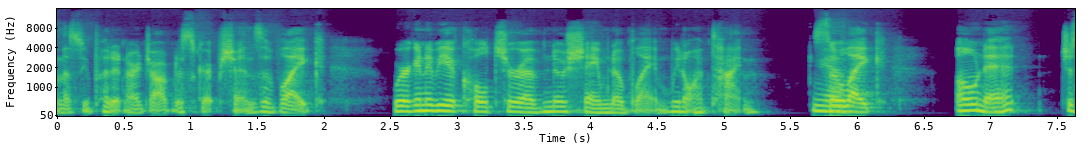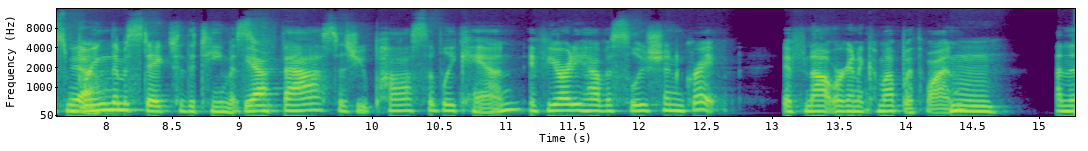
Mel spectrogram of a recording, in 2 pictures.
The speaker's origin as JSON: {"language": "English", "town": "Tallahassee", "region": "Florida", "country": "United States", "tie": "born or raised there", "also_born_or_lived": "New York City", "moved": "as an adult", "said": "I grew up in Tallahassee, went to university there"}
